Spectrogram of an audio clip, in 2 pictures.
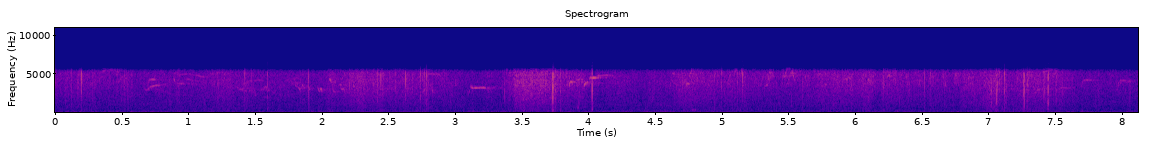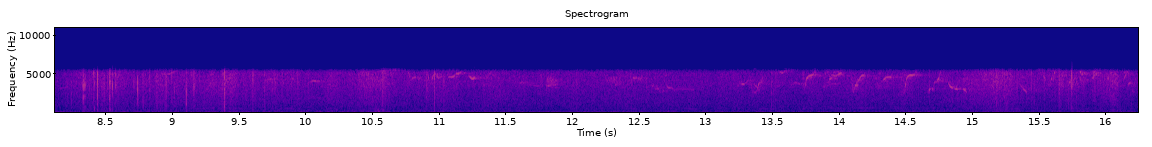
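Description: Faint rustling and scattered light crackles of movement through long, rough grass, with clusters of sharper clicks about four seconds in and again around seven to nine seconds.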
